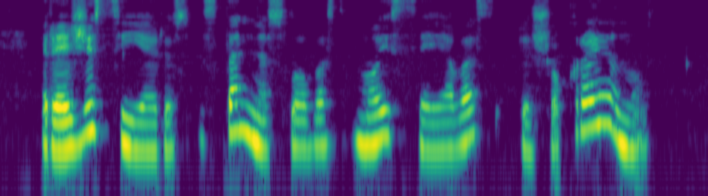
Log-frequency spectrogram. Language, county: Lithuanian, Marijampolė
